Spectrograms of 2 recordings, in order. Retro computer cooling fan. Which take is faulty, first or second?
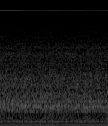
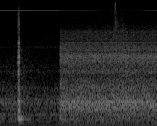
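first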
